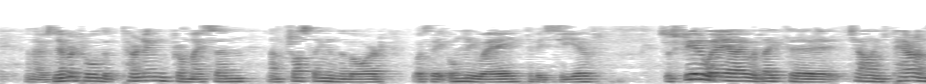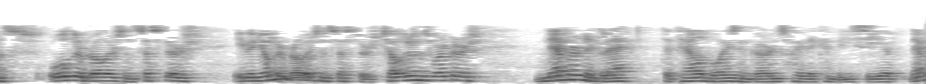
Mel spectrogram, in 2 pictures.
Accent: Londonderry, Northern Ireland, United Kingdom; As I said, I was born in Londonderry into a loving family. I grew up not having everything I wanted, but I did have everything I needed.

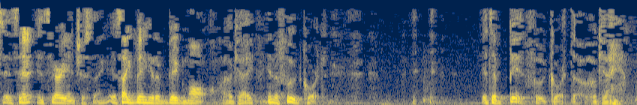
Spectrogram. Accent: New York City, New York, United States; I'm from up north. I'm from New York City originally. You probably hear my voice, but New York has pretty much everything you could ever want in the way of food.

